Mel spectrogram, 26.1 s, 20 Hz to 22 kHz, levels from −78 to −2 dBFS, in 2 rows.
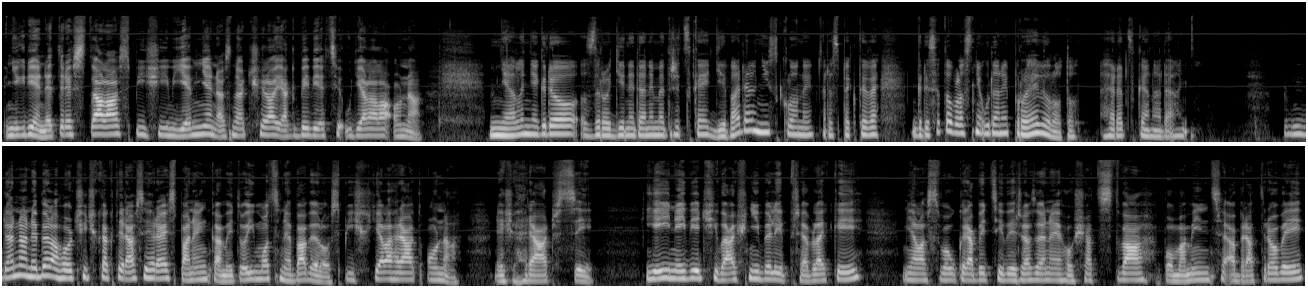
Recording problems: high-pitched whine; faint; throughout; 9.5 kHz, 35 dB below the speech

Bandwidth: 15 kHz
